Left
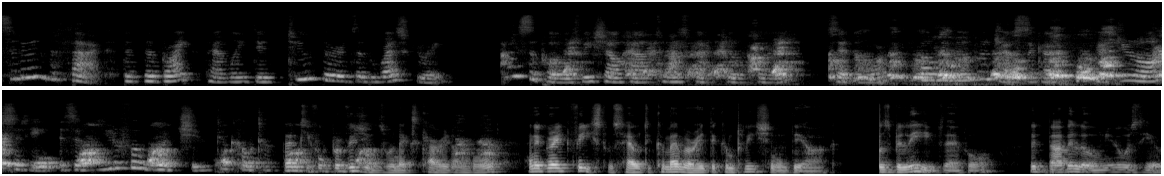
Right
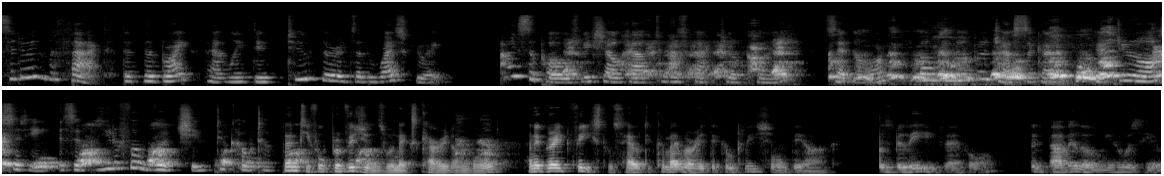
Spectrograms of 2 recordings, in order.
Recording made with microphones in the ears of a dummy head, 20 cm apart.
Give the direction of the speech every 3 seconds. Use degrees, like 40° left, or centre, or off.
70° right, 70° right, 70° right, 60° right, 50° right, 10° right, 40° left, 70° left.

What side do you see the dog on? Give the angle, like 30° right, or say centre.
40° right.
